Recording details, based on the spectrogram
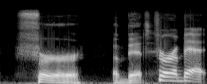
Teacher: where the vowel sound in for becomes less defined, sort of reduced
